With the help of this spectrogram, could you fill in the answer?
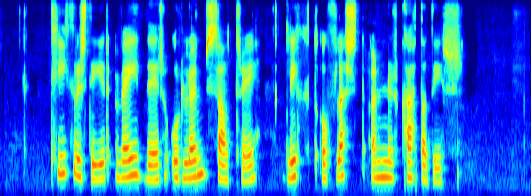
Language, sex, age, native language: Icelandic, female, 20-29, Icelandic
